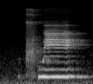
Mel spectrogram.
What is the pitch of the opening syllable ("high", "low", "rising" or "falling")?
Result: high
